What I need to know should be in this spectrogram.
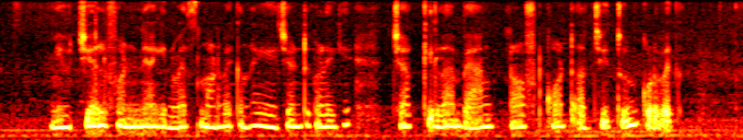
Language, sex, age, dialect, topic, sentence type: Kannada, female, 36-40, Dharwad Kannada, banking, statement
